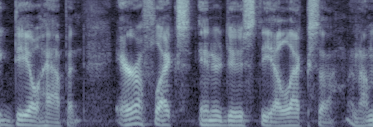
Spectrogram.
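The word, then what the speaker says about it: Arriflex: Well, as soon as the Alexa came out from their favorite company, Arri, Aeroflex, and by the way, it's pronounced Aeroflex and Arri.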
